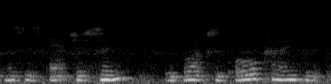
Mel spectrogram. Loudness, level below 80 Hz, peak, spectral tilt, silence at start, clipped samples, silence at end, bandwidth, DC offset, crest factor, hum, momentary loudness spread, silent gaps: -24 LUFS; -50 dBFS; -8 dBFS; -9.5 dB/octave; 0 s; under 0.1%; 0 s; 5.8 kHz; under 0.1%; 16 dB; none; 13 LU; none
